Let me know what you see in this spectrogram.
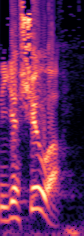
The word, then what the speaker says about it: Yeshua: But they're talking about what's going on in Jerusalem as far as Jews believing in Yeshua. That's the way they prefer to pronounce Jesus. Yeshua HaMashiach, Jesus the Messiah.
